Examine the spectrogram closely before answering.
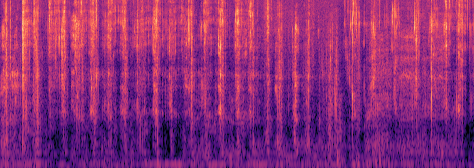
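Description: A young man chews food loudly and wetly close to a microphone.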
